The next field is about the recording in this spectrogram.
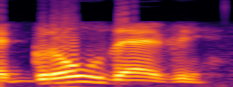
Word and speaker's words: Growdev: Perdoe se eu pronunciei errado, Grodev. É isso. Bem-vindo. Boa noite. – Boa noite. Boa noite aos ouvintes da Gaúcha. É Growdev, né? É um Growdev ali, né? Acentuei errado aqui, né?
